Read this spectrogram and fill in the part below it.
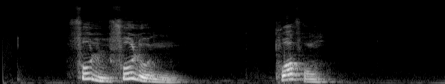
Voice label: poivron en arabe

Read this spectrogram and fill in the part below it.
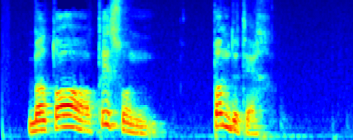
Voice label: pomme de terre en arabe

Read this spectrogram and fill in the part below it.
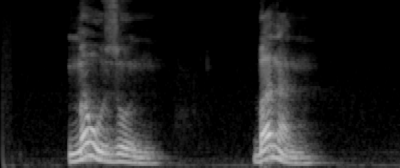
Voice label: banane en arabe

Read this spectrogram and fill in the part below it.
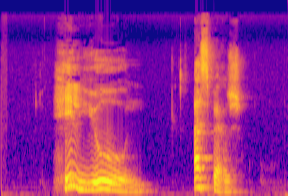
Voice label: asperge en arabe

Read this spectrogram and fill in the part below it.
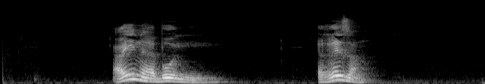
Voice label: raisin en arabe

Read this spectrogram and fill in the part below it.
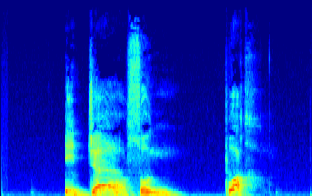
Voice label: poire en arabe

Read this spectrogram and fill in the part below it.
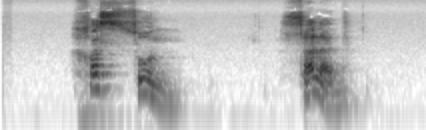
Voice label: salade en arabe

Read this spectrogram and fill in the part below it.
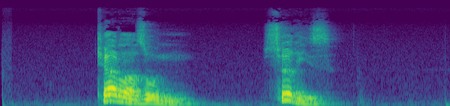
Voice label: cerise en arabe

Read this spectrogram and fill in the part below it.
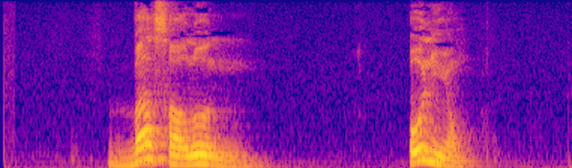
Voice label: oignon en arabe

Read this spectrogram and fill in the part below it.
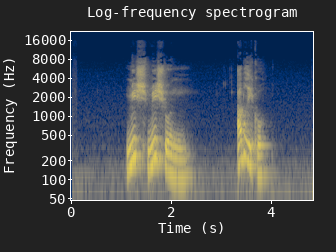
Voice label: abricot en arabe

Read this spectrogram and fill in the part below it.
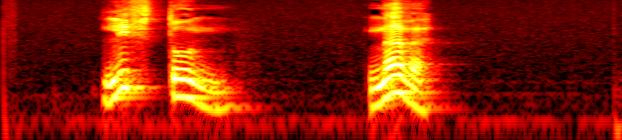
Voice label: navet en arabe

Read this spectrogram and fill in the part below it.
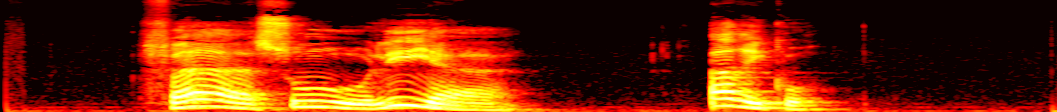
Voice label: haricot en arabe

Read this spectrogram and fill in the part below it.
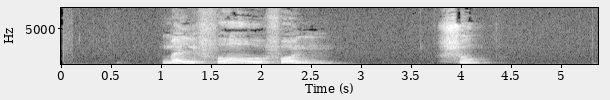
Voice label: chou en arabe

